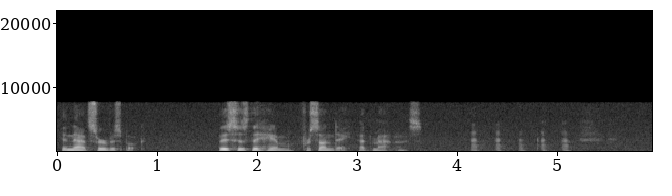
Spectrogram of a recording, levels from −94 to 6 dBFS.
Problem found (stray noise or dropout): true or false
true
